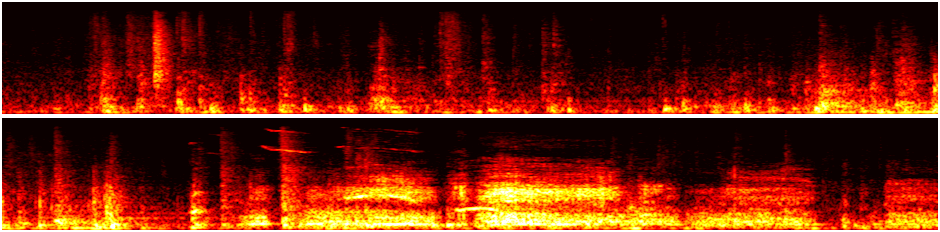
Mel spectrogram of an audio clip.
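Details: Playing Carolina Dog puppies aged five weeks four days make rapid scuffles and low growls, building into a loud, sustained whining yelp in the second half as the rough play peaks.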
